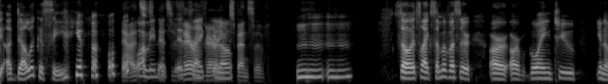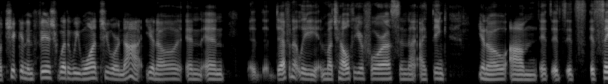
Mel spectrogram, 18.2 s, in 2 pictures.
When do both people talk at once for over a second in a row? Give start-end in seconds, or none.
2.0-3.5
